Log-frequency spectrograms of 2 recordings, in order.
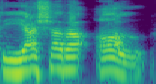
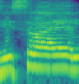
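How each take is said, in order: First: The name is said as Yasharael. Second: The name is said as Yisrael. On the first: The speaker calls it wrong. "It is not Yashara al, as uh, some of our people uh, say" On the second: The speaker calls it right. "It is Israel"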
